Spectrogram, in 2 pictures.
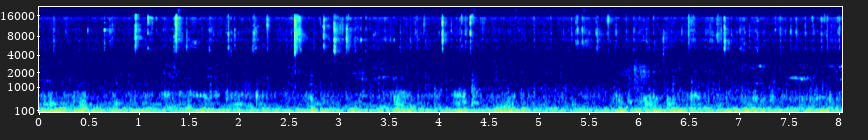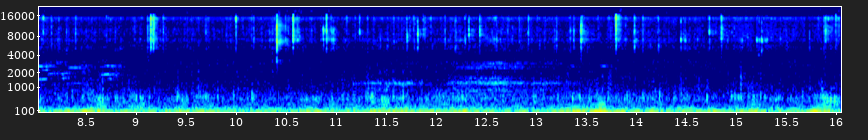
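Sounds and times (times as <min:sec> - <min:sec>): low fire rumble: 0:00.0 - 0:16.0
wood fire crackling and popping: 0:00.0 - 0:16.0.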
